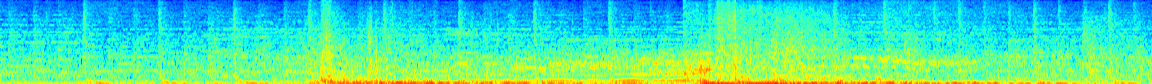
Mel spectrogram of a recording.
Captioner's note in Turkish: Dövüş sesleri; Müzik - Gerilim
